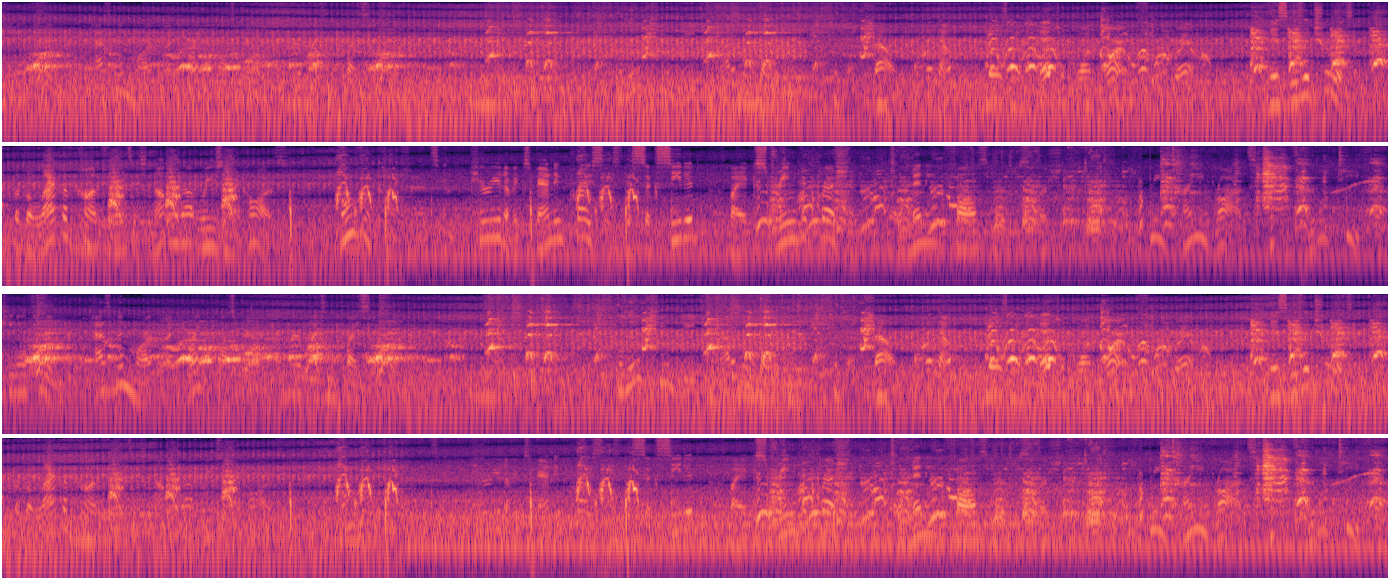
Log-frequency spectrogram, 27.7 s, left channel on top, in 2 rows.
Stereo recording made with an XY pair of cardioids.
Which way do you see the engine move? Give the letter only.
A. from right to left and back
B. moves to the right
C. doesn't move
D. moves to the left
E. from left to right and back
B.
